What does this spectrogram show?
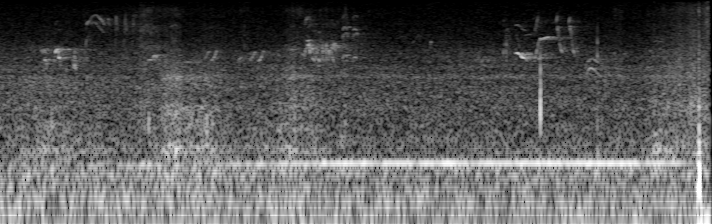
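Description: Faint, scattered bird chirps over a quiet outdoor background, with a low steady hum under most of it.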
